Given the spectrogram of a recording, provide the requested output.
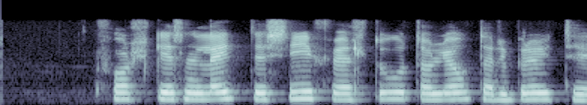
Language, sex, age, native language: Icelandic, male, 12, Icelandic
